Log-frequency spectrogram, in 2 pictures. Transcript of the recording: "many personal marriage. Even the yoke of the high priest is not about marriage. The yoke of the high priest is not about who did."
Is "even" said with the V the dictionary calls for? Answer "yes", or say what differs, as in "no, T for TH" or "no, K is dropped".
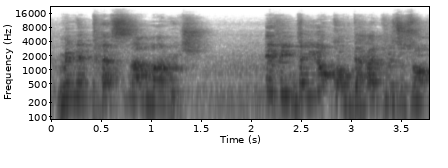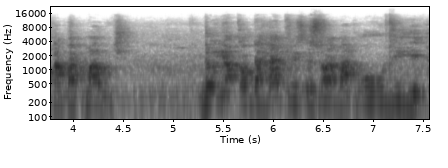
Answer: no, F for V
